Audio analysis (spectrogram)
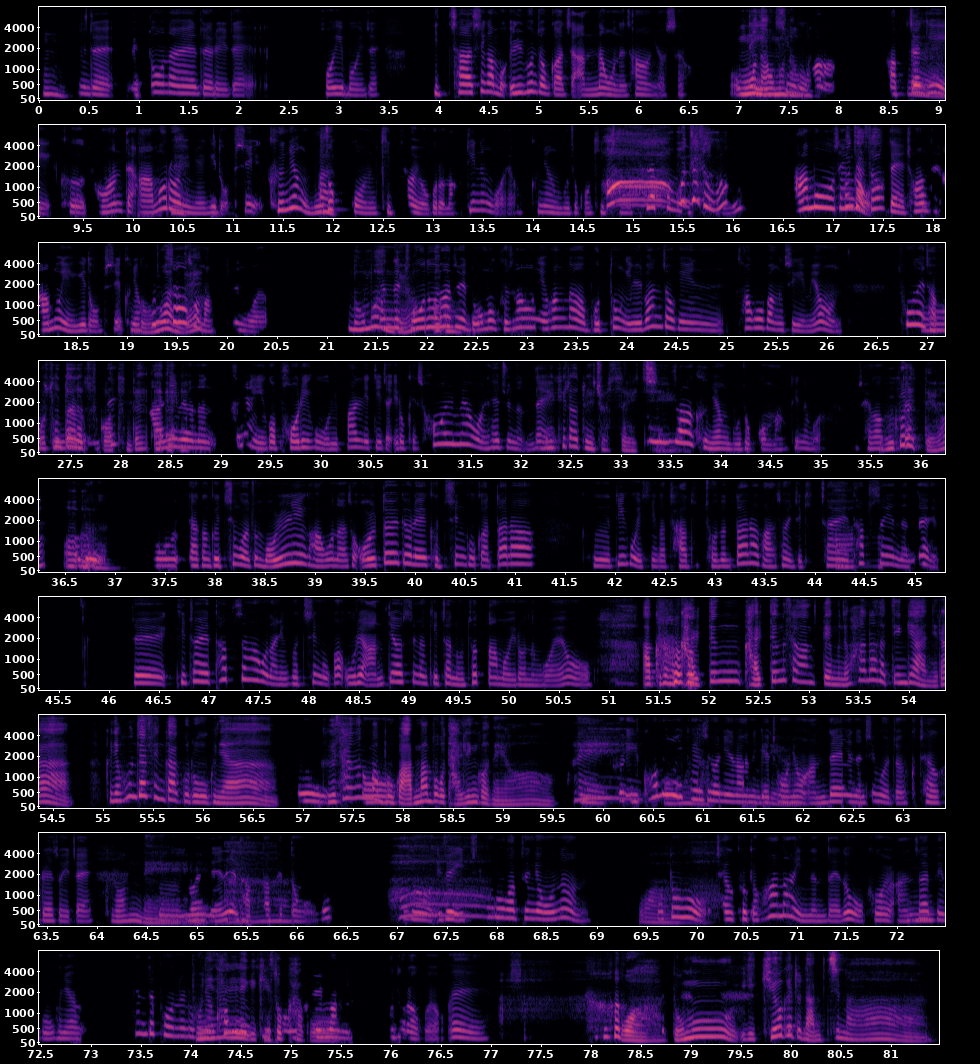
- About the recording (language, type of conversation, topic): Korean, podcast, 가장 기억에 남는 여행 이야기를 들려주실래요?
- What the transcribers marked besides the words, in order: other background noise; tapping; gasp; background speech; lip smack; laugh; gasp; gasp; laugh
